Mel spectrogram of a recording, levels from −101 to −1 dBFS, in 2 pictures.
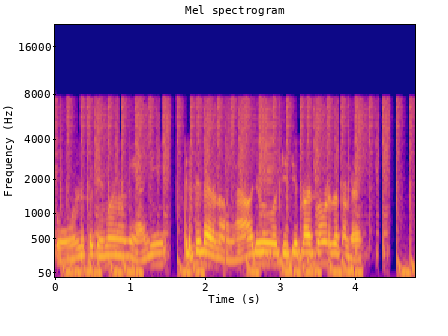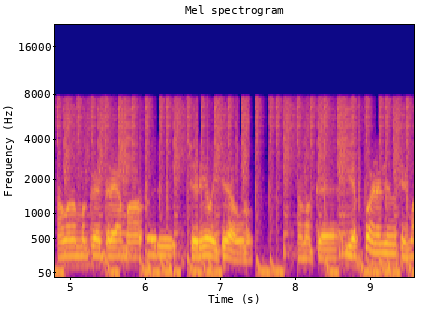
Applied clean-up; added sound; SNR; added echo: none; Drum; 9 dB; none.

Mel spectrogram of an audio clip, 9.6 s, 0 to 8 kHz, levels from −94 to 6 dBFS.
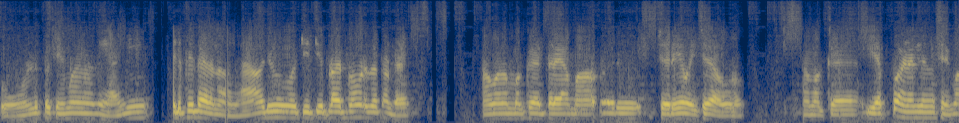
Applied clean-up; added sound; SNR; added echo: neural separator model SepFormer DNS4.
